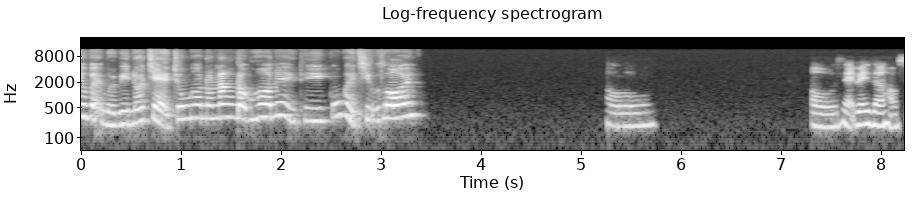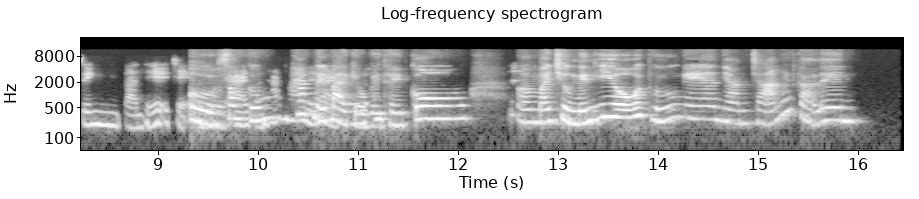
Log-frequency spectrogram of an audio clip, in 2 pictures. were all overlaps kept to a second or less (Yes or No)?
No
